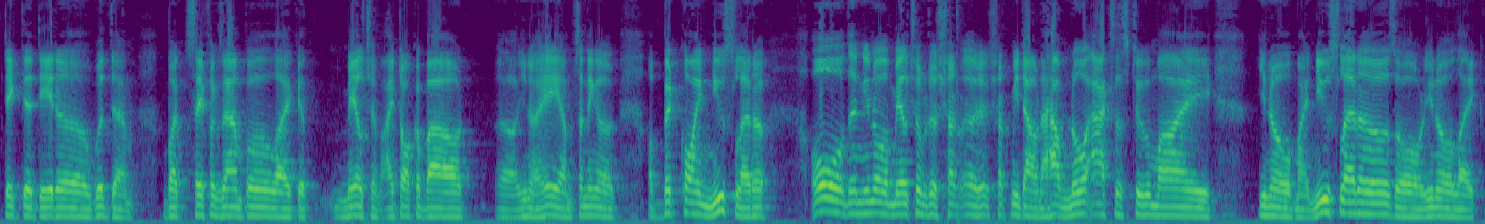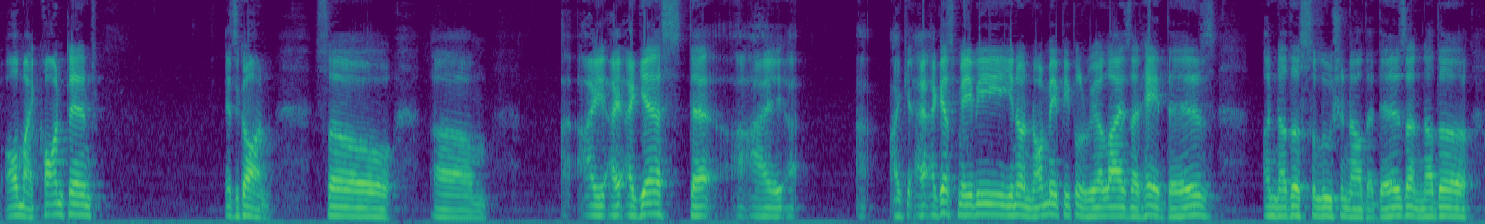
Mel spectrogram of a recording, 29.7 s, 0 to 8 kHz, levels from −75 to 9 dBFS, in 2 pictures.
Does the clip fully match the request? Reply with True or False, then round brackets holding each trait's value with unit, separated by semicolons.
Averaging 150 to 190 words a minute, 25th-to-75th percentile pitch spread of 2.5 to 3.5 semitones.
True (170 wpm; 3.2 semitones)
